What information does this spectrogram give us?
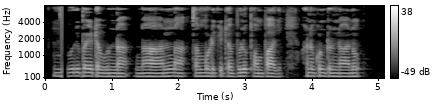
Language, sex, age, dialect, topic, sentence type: Telugu, male, 18-24, Southern, banking, statement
